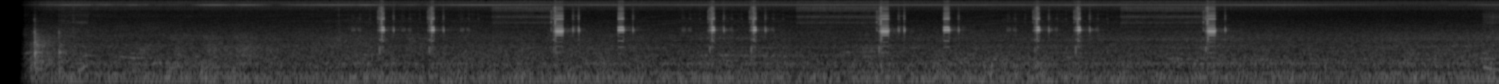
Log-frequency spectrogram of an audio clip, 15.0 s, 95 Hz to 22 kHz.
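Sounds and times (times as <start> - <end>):
heads motor of damaged Maxtor 2TB hard drive: 3.1 - 12.5.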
